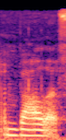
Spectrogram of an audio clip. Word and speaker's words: MBalla: So at first name MBalla. First name MBalla on Twitter and Instagram.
